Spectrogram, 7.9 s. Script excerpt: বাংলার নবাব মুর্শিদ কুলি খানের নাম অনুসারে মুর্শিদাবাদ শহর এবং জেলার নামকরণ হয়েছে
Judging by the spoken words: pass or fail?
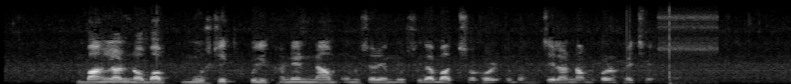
pass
